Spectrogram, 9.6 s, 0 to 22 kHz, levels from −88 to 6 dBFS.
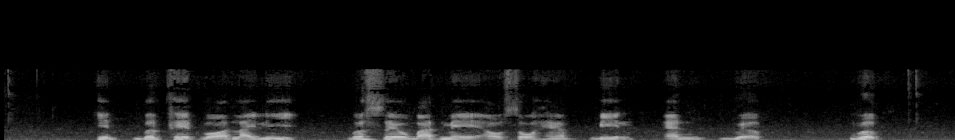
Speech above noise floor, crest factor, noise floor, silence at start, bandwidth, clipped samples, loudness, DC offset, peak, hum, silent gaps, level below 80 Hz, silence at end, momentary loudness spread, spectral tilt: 33 dB; 18 dB; -58 dBFS; 0.95 s; 11.5 kHz; under 0.1%; -26 LUFS; under 0.1%; -10 dBFS; 50 Hz at -45 dBFS; none; -60 dBFS; 0.75 s; 11 LU; -7 dB/octave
